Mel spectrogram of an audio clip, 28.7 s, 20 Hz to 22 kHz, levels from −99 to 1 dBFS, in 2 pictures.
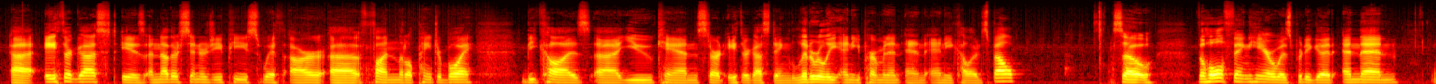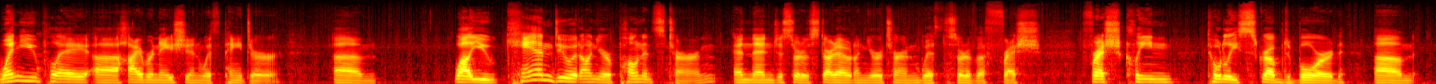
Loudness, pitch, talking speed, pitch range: -25 LUFS, 120 Hz, 160 wpm, 115-135 Hz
